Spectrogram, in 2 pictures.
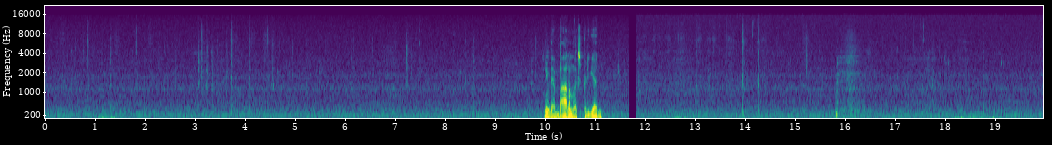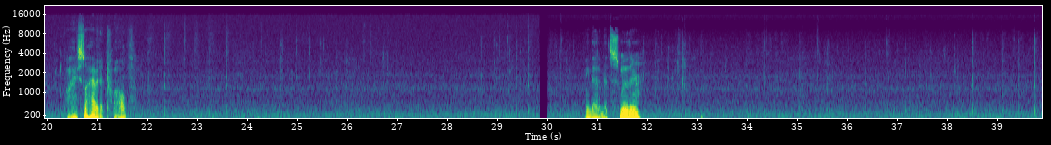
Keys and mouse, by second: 0.9 f, 3.0 shift+c, 3.2 f, 4.7 click, 5.0 click, 7.1 KP_1, 8.2 ctrl+s, 9.7 middle click, 11.4 f, 11.8-16.9 drag, 17.1-25.4 drag, 20.4 f, 25.7 ctrl+s, 26.6 KP_1, 29.2 f, 29.5-31.6 drag, 32.5 shift+c, 33.4 f, 33.8-38.1 drag, 37.3 p, 37.9 f, 38.4-39.6 drag.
